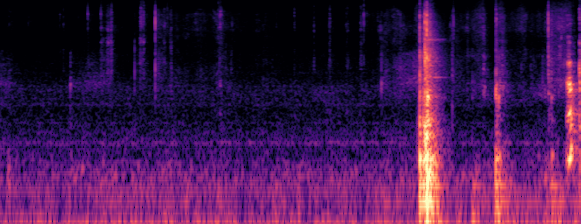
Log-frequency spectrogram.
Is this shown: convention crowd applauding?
no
